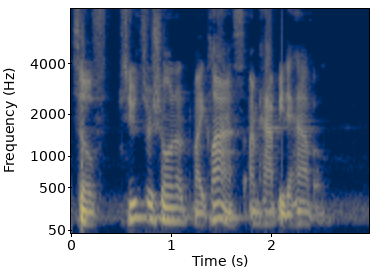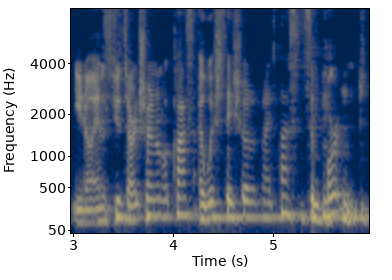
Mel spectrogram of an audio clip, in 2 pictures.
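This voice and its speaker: Speaking at a very fast pace, a man talks. He has an American accent. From California, Salinas Valley. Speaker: college professor. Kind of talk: casual chat.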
